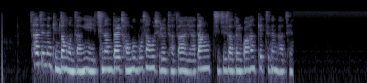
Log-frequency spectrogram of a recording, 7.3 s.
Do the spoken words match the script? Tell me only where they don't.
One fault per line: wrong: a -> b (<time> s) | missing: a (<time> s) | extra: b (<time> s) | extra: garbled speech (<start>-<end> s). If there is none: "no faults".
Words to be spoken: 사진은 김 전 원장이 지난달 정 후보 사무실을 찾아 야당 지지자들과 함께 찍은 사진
no faults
